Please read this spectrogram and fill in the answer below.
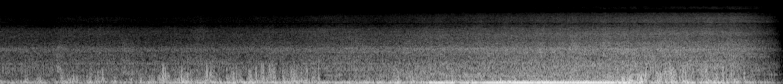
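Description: Single-car JR Hokkaido KiHa 54 diesel railcar pulling away from the station under power. Its diesel engine note builds, with a deep hum at its loudest from about four to six seconds in as the car passes beneath.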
